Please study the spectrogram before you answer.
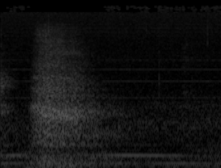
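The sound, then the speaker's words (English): A single loud, exaggerated breath, a heavy rasping huff made deliberately by a voice. It fades into a steady low hum with no talking. “Let me see if I can hear you breathing.”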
